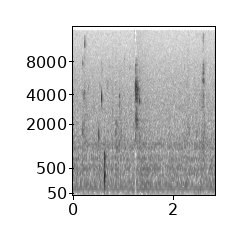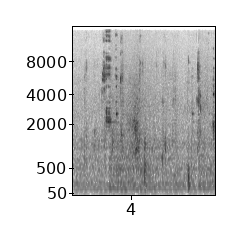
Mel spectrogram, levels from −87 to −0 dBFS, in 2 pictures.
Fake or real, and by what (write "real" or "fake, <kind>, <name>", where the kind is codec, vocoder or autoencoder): real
